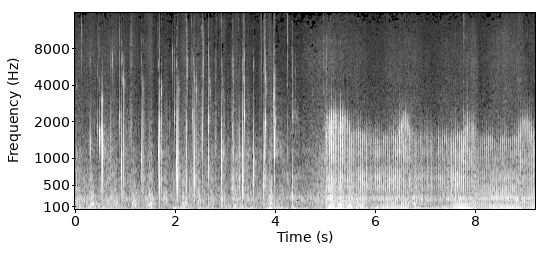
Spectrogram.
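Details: Cat recorded up close for ASMR; rapid ticking and tapping clicks give way to a loud, continuous throbbing purr whose tone swells slightly in repeated waves.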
